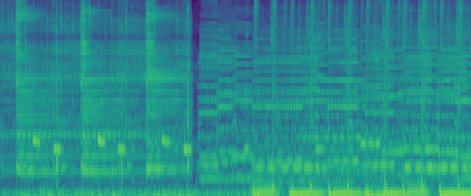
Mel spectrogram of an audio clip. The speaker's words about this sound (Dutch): Zoals het klokje thuis tik tik tik nergens anders.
